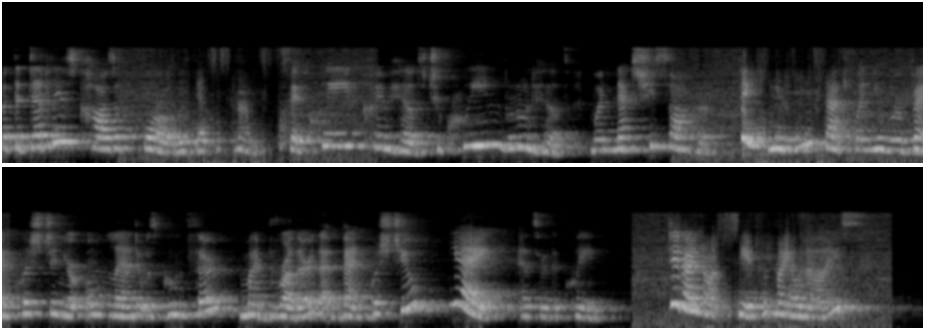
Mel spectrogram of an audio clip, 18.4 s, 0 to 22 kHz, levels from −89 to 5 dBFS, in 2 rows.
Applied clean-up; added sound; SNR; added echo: neural separator model SepFormer DNS4.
